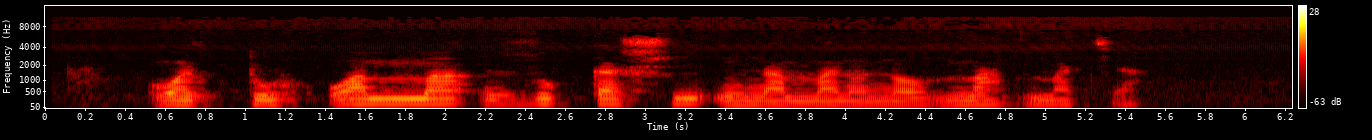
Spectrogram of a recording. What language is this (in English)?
Tuki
